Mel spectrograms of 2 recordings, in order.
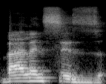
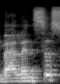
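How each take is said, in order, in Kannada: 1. ಕೊನೆಯ ಉಚ್ಚಾಂಶದಲ್ಲಿ ಹ್ರಸ್ವ 'i' ಸ್ವರ ಇದೆ. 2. ಕೊನೆಯ ಉಚ್ಚಾಂಶದಲ್ಲಿ 'a' ಸ್ವರ ಇದೆ. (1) "ಆಕ್ಚುಲಿ ನಿಮಗೆ ಗೊತ್ತಾ, ಇದರ ಉಚ್ಚಾರಣೆ ಬ್ಯಾಲೆನ್ಸಿಸ್" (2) "ಬ್ಯಾಲೆನ್ಸಸ್ ಅಂತ ಹೇಳ್ತೀವಿ"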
